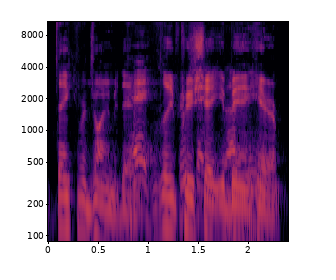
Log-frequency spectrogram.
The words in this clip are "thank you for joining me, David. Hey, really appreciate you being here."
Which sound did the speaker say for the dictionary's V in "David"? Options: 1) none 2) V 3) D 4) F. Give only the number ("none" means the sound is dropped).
1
